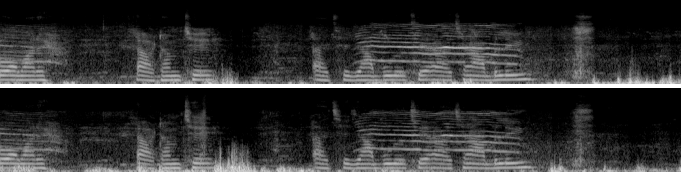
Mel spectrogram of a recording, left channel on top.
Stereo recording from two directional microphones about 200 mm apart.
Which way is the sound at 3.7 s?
20° left (ahead or behind).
